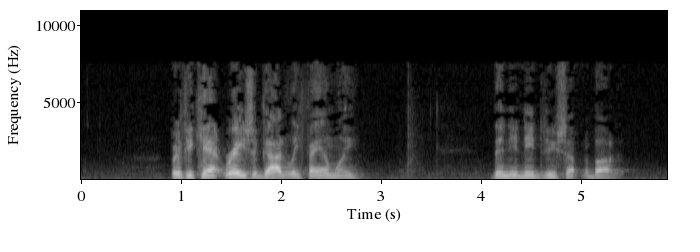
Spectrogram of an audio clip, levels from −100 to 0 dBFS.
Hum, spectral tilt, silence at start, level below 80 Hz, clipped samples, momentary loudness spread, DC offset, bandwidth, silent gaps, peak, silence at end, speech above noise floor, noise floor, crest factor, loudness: none; -6.5 dB/octave; 0.9 s; -76 dBFS; under 0.1%; 10 LU; under 0.1%; 8 kHz; none; -18 dBFS; 0.5 s; 38 dB; -71 dBFS; 18 dB; -34 LUFS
